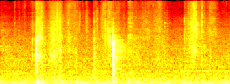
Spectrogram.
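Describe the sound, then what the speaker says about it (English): A knife mincing an onion on a cutting board while prepping for pilaf or risotto: a few separate, crisp chops spaced about a second apart over a quiet kitchen background, with no talking. "Now while those are melting, I am going to prep my onion"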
